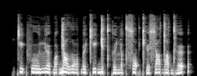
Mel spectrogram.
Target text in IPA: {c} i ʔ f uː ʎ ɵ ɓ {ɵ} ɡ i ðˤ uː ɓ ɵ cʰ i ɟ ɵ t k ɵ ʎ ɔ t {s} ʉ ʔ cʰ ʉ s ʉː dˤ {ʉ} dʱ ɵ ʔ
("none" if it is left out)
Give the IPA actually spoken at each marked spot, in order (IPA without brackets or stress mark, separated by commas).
c, ɔ, sˤ, ø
